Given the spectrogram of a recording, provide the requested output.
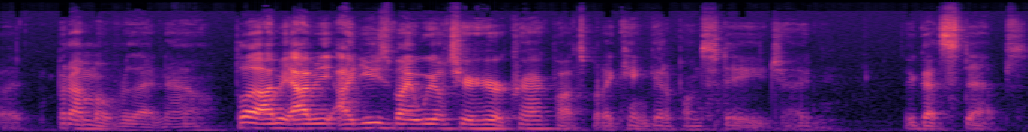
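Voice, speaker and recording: A man with a US Midwestern accent, medium pitch and ordinary pitch variation, at a moderate pace with big swings in loudness. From Ohio, US Midwest. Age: 60s. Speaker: stand-up comedian. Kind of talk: podcast interview. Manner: halting.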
